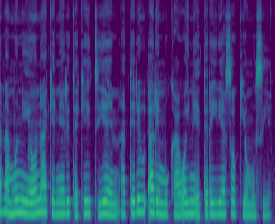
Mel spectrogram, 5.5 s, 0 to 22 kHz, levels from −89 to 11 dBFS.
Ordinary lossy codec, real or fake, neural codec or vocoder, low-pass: none; real; none; none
